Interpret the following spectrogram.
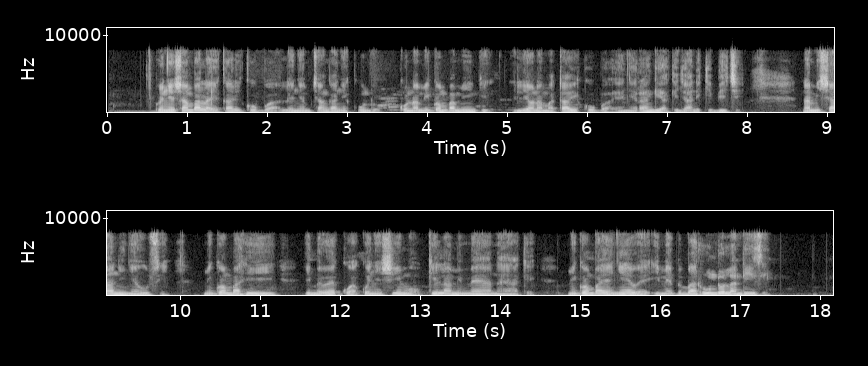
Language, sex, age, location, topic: Swahili, male, 18-24, Kisumu, agriculture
